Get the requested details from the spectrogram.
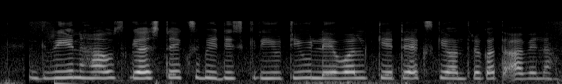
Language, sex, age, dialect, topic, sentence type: Bhojpuri, female, 18-24, Southern / Standard, banking, statement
